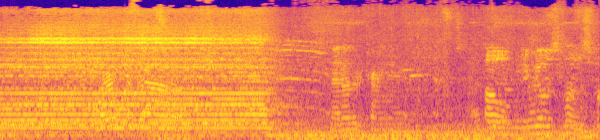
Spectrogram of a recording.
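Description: Locomotive air horn held as one long steady chord, heard from inside a passenger car over the train's running rumble: the horn signal for a grade crossing. It cuts off about three seconds in.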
